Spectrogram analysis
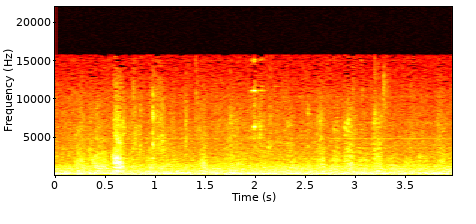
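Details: Dogs at play, a visiting English Sheepdog with a chocolate Labrador Retriever, give one short, sharp yelp early on. Rhythmic panting-like huffs follow over a steady broadband hiss.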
